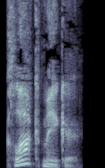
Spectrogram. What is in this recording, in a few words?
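"clockmaker", British English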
